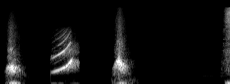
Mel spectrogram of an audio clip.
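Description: Cartoon sound effects on a scene change: a short pop, a rising swoop in pitch about half a second in, then a second short pop a little over a second in.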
